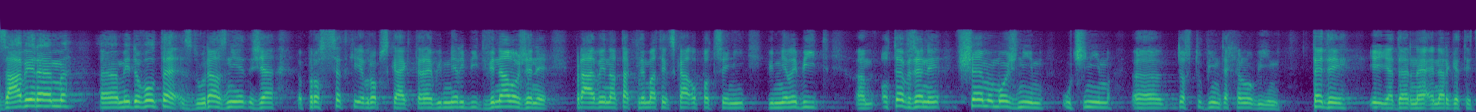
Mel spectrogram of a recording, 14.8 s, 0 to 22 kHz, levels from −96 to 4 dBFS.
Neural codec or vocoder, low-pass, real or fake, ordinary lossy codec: codec, 16 kHz in and 24 kHz out, 1 kbps, XY-Tokenizer; 7.2 kHz; fake; none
